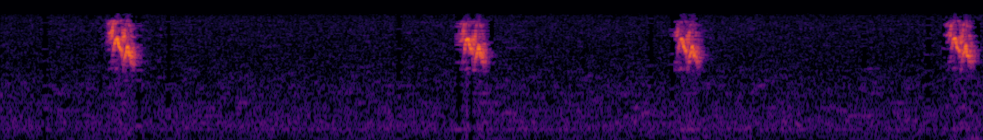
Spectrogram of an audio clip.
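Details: Young sparrow chicks begging for food from their parents, giving four sharp, high chirps spaced about a second apart over a quiet background hum.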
